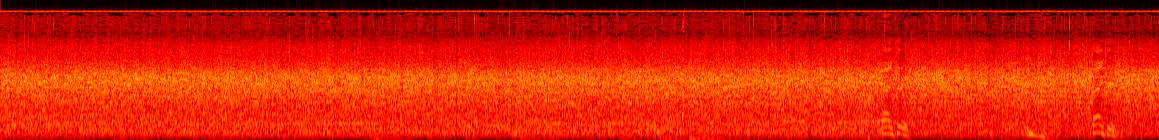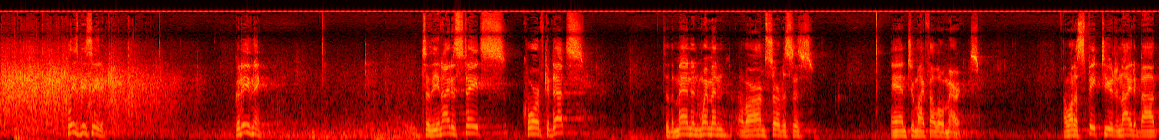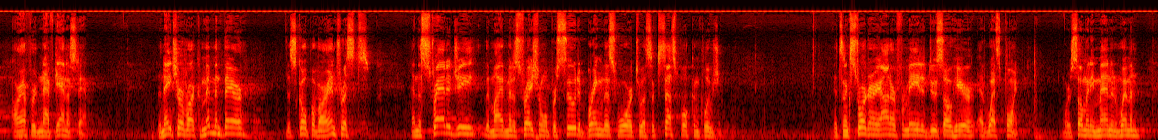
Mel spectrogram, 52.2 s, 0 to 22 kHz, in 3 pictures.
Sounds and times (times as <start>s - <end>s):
Male speech, man speaking: 13.1s - 13.6s, 16.4s - 16.8s, 18.4s - 19.0s, 20.9s - 21.4s, 23.7s - 26.3s, 27.4s - 29.6s, 30.8s - 32.1s, 33.3s - 36.2s, 37.2s - 45.6s, 47.3s - 50.1s, 50.7s - 51.9s.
